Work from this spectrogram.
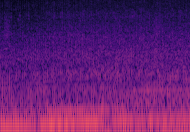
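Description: A propeller airplane engine in a flight simulator game hums as a steady, fairly quiet low drone, flying around Norwich, UK, with no talk over it.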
